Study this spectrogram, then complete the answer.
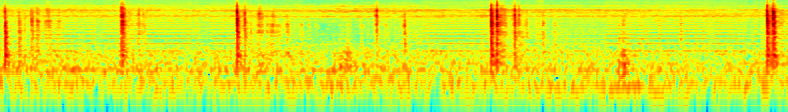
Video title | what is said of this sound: Catch Cook Freshwater Drum Sheep Head Gaspergou | it feels and it sounds like ceramic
